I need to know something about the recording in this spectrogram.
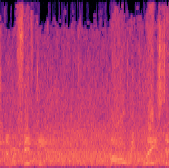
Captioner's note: booing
